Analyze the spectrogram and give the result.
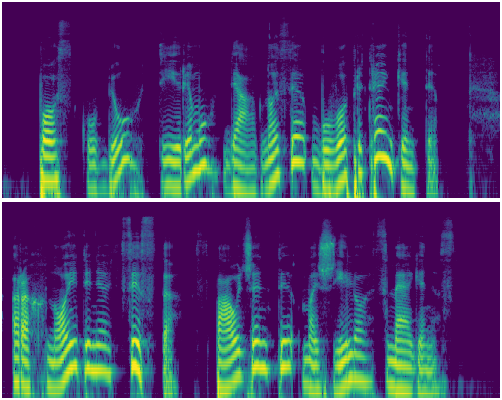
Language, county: Lithuanian, Šiauliai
